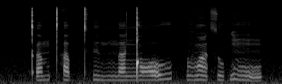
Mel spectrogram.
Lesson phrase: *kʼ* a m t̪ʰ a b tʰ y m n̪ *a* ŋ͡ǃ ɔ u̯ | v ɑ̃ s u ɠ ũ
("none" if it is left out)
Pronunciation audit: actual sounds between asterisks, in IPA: kʼ, a

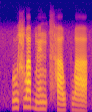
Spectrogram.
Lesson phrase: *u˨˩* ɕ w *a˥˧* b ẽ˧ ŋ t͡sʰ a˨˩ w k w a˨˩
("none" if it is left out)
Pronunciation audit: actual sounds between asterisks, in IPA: u˧, a˦

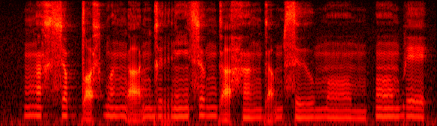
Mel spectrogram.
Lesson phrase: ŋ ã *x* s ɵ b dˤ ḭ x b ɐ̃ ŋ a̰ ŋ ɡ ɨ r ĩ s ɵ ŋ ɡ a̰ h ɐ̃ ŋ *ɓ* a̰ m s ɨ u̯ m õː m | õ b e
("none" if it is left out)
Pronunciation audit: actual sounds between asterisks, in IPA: x, ɡ

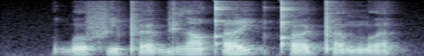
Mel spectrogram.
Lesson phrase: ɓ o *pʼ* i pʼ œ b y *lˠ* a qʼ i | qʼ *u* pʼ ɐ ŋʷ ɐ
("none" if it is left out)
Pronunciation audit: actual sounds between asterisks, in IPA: f, l, y

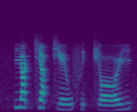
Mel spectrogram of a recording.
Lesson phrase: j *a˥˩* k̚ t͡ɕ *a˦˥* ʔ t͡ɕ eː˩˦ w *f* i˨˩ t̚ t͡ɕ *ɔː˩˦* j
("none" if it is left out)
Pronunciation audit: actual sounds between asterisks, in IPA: a˥˩, a˦˥, f, ɔː˩˦

